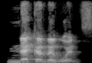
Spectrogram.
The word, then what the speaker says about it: neck of the woods: So, also, when we say neck of the woods, usually this of, the V sound kind of disappears because V's are hard to pronounce. So we tend to say neck of the woods, neck, This of becomes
